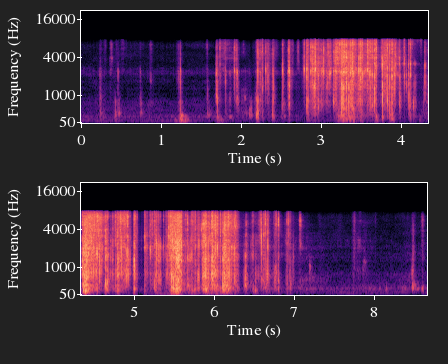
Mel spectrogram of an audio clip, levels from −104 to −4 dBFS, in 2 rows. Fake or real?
fake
